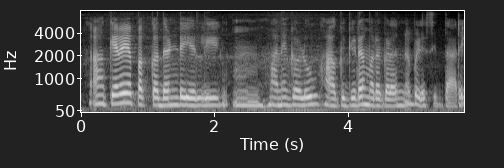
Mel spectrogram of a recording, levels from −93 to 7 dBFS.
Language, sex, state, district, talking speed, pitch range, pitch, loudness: Kannada, male, Karnataka, Dharwad, 85 wpm, 210-235 Hz, 220 Hz, -17 LUFS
